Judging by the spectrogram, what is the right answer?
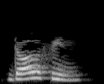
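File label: "dolphin", English; grade4; vertebrates invertebrates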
